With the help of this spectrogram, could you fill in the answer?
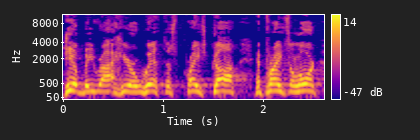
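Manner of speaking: normal talking voice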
